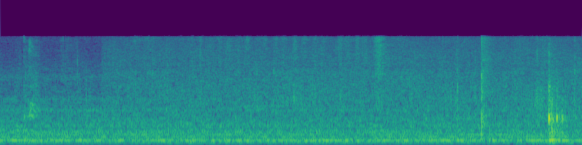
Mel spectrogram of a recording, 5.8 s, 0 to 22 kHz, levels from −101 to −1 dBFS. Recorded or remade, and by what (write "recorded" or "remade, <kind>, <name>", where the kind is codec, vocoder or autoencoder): recorded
